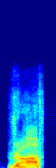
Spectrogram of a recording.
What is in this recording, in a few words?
"RAAF", Indian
